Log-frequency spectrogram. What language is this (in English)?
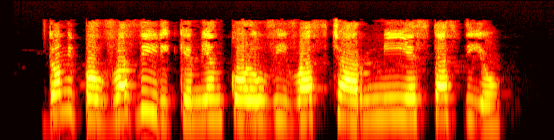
Esperanto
